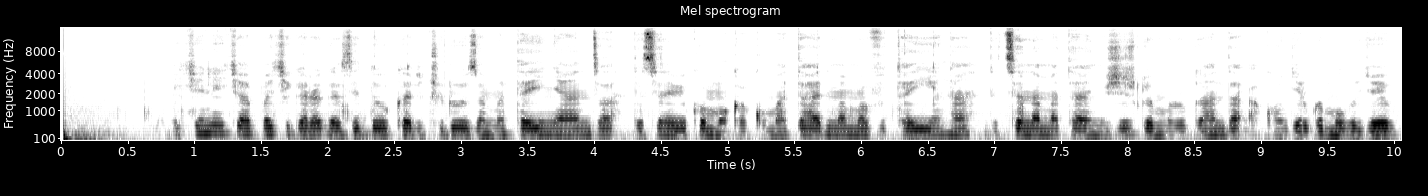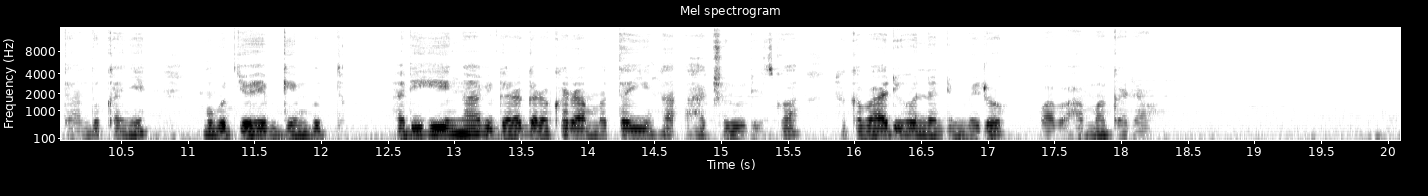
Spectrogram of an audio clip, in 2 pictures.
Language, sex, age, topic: Kinyarwanda, female, 18-24, finance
